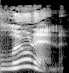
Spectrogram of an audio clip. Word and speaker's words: Loehnen: L-O-E-H-N-E-N. – I know. – It's pronounced Lunan.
